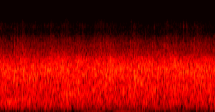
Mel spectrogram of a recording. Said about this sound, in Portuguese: A igreja pode aplaudir o Senhor Jesus, a igreja pode aplaudir.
